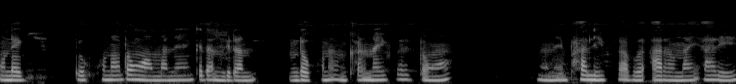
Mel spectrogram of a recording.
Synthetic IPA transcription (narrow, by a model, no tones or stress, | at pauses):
mɔnek̚ | d̥ɔkʰunatɔŋɔmaneɡɯdanɡɯdan | dɔkʰunaɯŋkʰaɾnajpʰɯɾtɔŋɔ | nanepʰalipʰɯɾa̰bɯʔaɾɔnajaɾi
